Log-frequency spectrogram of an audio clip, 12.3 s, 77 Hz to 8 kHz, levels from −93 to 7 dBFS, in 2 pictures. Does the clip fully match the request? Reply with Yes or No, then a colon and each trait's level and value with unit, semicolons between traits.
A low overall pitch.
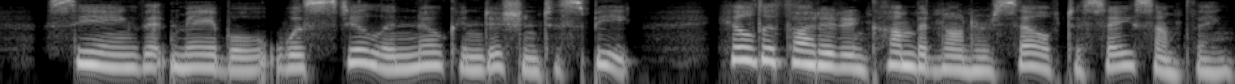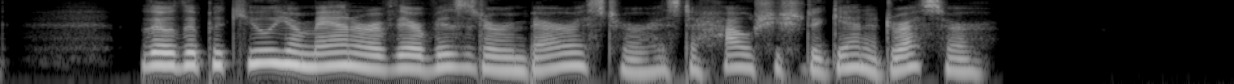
No: high, 195 Hz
